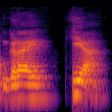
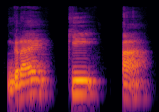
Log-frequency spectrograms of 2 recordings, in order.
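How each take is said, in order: First: "quia" en una sola sílaba; diptongo a la española. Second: "qui, a" en dos sílabas, con hiato; i y a separadas. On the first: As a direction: junta la i y la a de "quia". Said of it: "como en español". ("quia" con diptongo, como en español) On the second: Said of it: "hemos dicho que i, a no son diptongo". (pronunciar "qui, a" sin diptongo, sílaba a sílaba) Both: Shown as a demonstration.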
